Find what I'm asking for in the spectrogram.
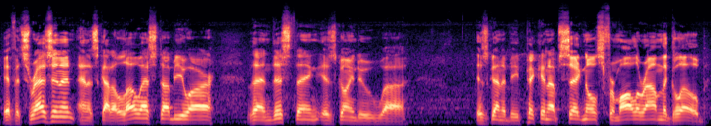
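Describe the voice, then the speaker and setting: A man's voice: on the low side, measured pace, a little hiss or hum. An older man explaining things casually and step by step to camera, outdoors on a lapel mic. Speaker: ham radio vlog host. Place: outdoors in a suburban backyard by patio and shed. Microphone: wireless lapel mic clipped to shirt.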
